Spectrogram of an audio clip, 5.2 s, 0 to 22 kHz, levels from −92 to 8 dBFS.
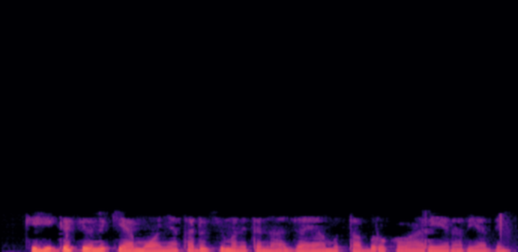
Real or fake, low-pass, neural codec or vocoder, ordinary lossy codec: real; 3.6 kHz; none; MP3, 16 kbps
